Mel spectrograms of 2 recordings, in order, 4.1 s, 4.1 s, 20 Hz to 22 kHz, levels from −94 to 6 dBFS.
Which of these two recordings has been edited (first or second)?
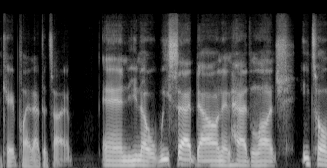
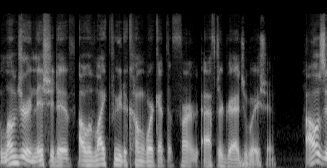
first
